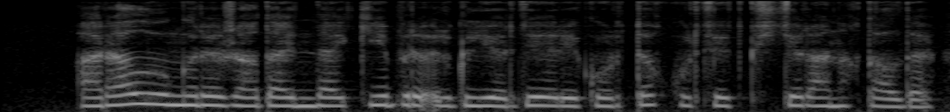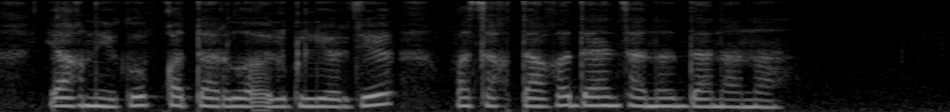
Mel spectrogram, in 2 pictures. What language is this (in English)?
Kazakh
